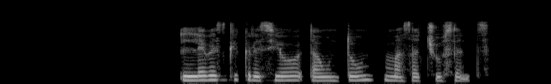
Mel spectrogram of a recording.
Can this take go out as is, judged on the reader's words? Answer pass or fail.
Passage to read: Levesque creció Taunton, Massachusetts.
pass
